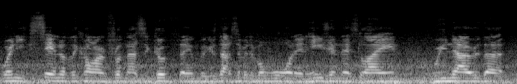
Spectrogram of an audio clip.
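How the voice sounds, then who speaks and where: A man's voice: mid-range voice, level tone, quick pace, lo-fi sound. A British man, probably in his thirties, narrating a travel vlog in a casual, chatty way and repeating himself. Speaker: travel vlogger. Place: varies: open car park, moving car, hotel room. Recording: clear background noise, car and outdoors.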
